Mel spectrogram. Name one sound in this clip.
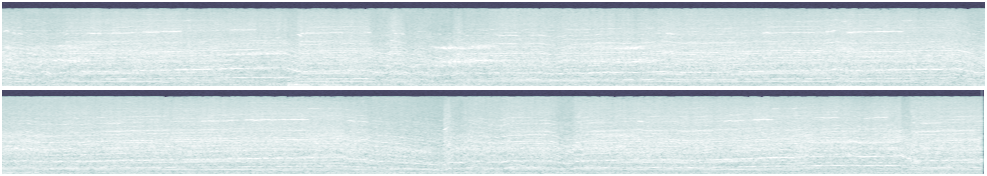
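A racing car engine whines steadily, rising in pitch and dropping back at each gear change.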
